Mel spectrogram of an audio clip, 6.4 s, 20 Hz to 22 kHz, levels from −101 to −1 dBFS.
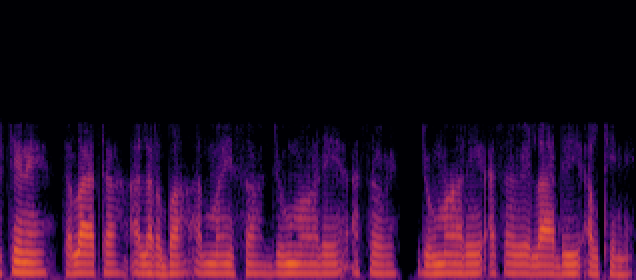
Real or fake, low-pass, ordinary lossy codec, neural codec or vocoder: fake; 3.6 kHz; Opus, 64 kbps; codec, 16 kHz in and 24 kHz out, 0.9 kbps, LongCat-Audio-Codec, fine tuned four codebook decoder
